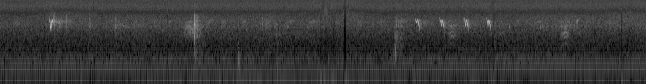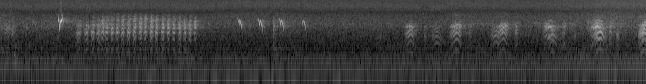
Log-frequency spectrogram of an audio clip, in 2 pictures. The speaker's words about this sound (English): Stop. It's a recording flight call of a bird.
